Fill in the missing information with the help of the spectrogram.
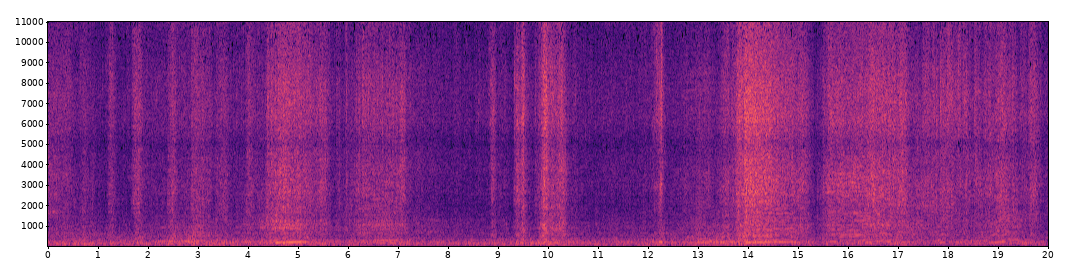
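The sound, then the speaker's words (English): A whole field of vintage race cars, lined up in the pit lane, starts up almost all at once as the track goes green in wet conditions: engines roar together in a dense, continuous rumble, with occasional revs rising above the wall of sound amid some wind buffeting. No one speaks. “And then track goes green, and all of a sudden, pretty much the entire field starts up at once.”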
